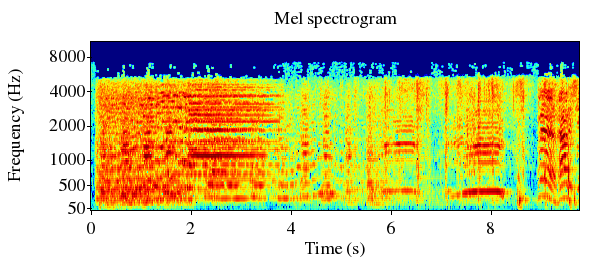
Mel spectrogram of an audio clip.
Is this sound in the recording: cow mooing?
yes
